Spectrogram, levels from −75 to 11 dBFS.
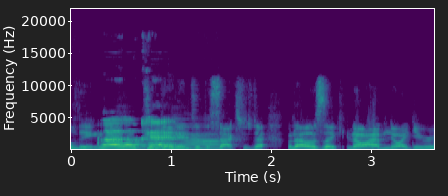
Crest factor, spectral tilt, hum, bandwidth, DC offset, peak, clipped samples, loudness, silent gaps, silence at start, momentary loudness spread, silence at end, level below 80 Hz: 20 dB; -3 dB/octave; none; 19 kHz; under 0.1%; -6 dBFS; under 0.1%; -23 LUFS; none; 0 s; 11 LU; 0 s; -62 dBFS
